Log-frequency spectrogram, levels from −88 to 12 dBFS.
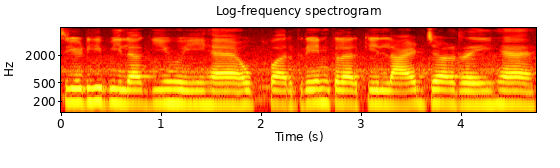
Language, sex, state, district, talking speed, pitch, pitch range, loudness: Hindi, female, Chhattisgarh, Raipur, 165 wpm, 170 Hz, 165-175 Hz, -13 LUFS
